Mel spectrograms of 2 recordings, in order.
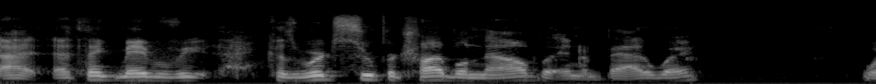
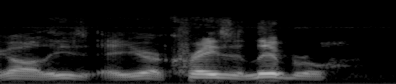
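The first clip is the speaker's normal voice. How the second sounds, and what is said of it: Put-on Southern US accent. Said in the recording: “I don't know why I did a Southern accent.”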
